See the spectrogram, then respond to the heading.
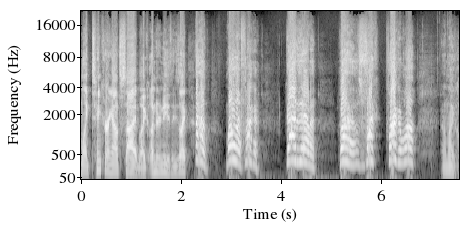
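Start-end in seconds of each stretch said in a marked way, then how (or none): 2.3-6.7 high-pitched bursts of swearing; frustrated cursing. Retold or imitated. Trucker tinkering under his truck, frustrated cursing. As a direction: act out a trucker losing it, curse by curse.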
